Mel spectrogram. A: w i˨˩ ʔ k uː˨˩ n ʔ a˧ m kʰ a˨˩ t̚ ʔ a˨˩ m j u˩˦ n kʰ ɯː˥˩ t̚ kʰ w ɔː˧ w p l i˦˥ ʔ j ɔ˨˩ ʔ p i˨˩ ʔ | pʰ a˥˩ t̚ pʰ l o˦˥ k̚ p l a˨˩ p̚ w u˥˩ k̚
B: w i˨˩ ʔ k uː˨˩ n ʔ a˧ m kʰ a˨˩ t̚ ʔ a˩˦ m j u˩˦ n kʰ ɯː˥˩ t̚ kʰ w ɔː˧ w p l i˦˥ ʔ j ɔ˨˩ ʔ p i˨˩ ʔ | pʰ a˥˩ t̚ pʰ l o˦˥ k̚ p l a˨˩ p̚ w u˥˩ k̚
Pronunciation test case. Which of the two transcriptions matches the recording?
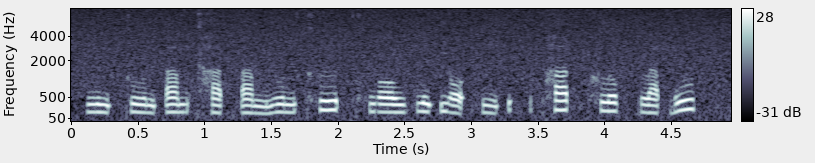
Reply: A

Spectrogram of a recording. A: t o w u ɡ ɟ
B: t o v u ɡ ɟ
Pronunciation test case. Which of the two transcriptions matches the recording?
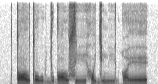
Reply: A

